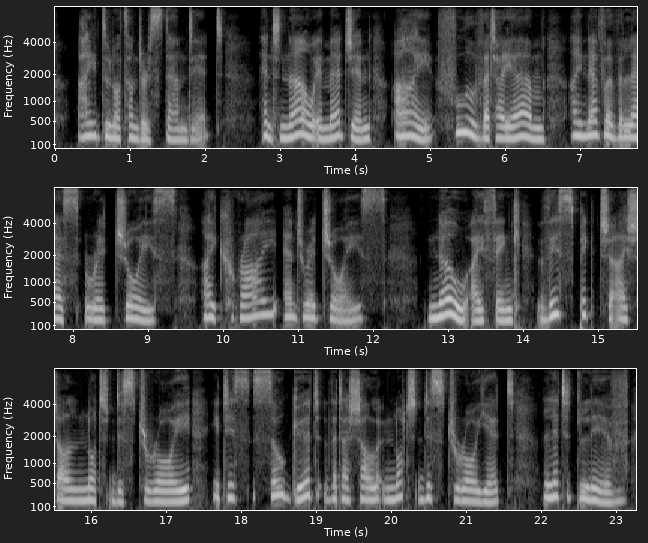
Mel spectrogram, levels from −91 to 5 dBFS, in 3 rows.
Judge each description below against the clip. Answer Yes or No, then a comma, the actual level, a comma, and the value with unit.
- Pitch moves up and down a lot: No, average, 3.7 semitones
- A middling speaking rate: No, slow, 110 wpm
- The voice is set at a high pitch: Yes, high, 205 Hz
